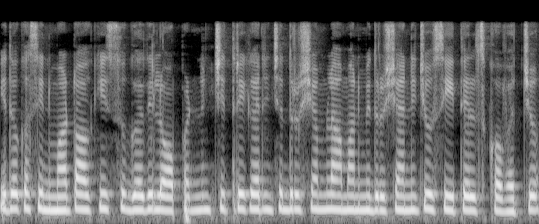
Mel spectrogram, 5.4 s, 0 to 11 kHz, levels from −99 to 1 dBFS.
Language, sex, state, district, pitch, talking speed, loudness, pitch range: Telugu, female, Andhra Pradesh, Krishna, 215 Hz, 165 wpm, -13 LUFS, 210-225 Hz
